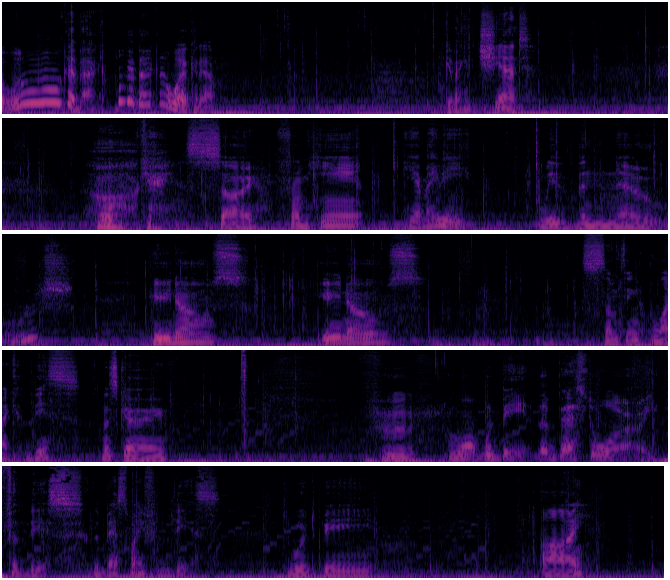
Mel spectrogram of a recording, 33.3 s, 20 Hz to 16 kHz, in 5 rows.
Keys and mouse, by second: 8.0 shift+drag, 8.2-10.4 middle drag, 9.6 KP_3, 9.9 KP_1, 10.4-10.8 shift+drag, 10.8 middle click, 10.9-13.5 middle drag, 11.6 Tab, 12.6 3, 13.5 alt+right click, 13.6 alt+middle click, 14.4 alt+shift+right click, 14.5-15.6 alt+shift+drag, 15.6-16.8 middle drag, 16.2 1, 16.8 click, 16.9-33.2 middle drag, 18.9 z, 31.6 i.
